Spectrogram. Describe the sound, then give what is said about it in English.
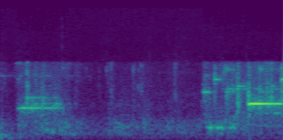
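A burner mobile phone rings with a bright electronic ringtone: one short melodic burst, a pause, then a second, louder burst that cuts off. No one speaks over it. “You got the burner ringing.”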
